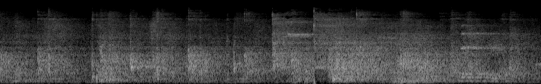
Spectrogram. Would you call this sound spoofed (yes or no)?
yes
